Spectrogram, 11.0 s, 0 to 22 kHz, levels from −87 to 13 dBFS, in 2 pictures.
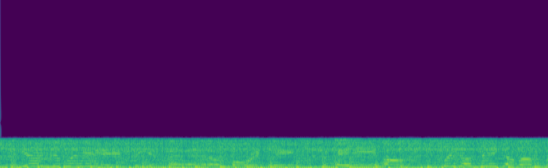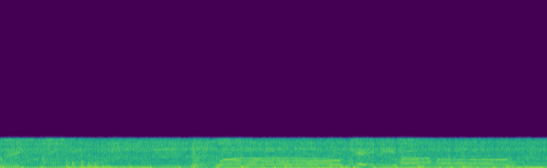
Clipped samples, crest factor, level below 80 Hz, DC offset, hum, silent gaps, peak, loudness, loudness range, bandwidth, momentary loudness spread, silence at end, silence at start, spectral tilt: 4%; 6 dB; -18 dBFS; 0.4%; none; none; 0 dBFS; -6 LUFS; 1 LU; 4 kHz; 2 LU; 0 s; 0 s; -10 dB/octave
